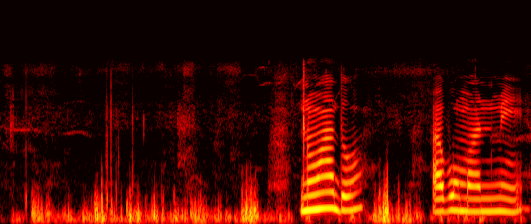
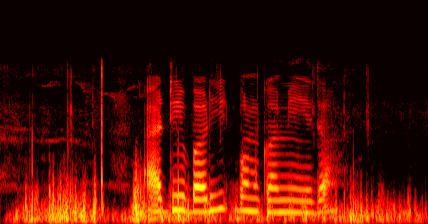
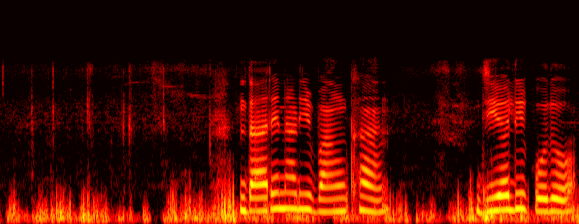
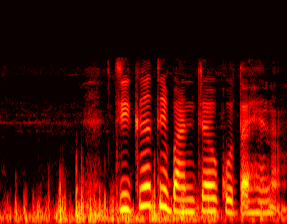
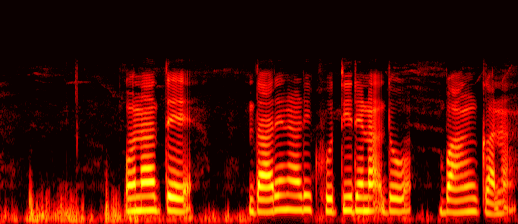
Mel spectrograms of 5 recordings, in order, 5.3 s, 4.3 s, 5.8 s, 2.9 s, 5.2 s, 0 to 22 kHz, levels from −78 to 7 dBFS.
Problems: constant background noise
